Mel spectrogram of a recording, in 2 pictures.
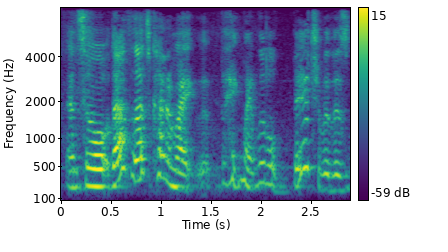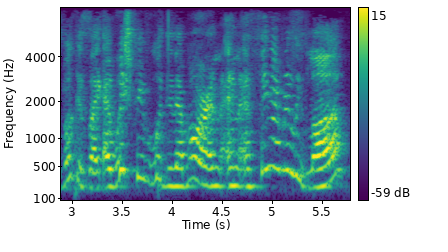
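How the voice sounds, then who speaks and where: A woman's voice: fairly high pitch, sing-song, fast talker, dark tone, highs cut off. An older woman speaking off the cuff as an author at a book talk, informal and digressive, stressing and repeating her words. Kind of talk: unscripted conversational book talk.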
